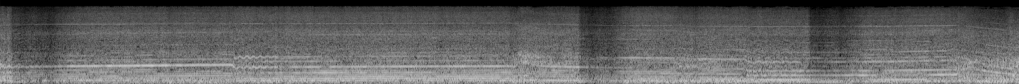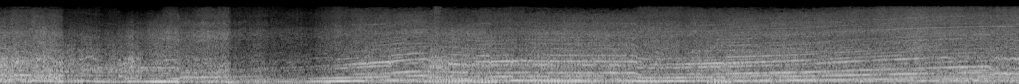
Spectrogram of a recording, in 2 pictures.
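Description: A racing car engine screams at high revs, dropping in pitch as it shifts gears and brakes, then rising again as it speeds up.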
